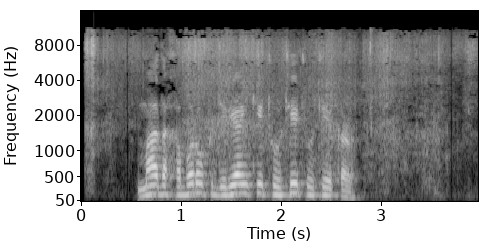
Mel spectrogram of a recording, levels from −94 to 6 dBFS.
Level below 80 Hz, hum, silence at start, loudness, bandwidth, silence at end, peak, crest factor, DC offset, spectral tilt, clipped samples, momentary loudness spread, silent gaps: -56 dBFS; none; 0.05 s; -17 LUFS; 11.5 kHz; 0 s; 0 dBFS; 18 dB; under 0.1%; -3.5 dB/octave; under 0.1%; 14 LU; none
